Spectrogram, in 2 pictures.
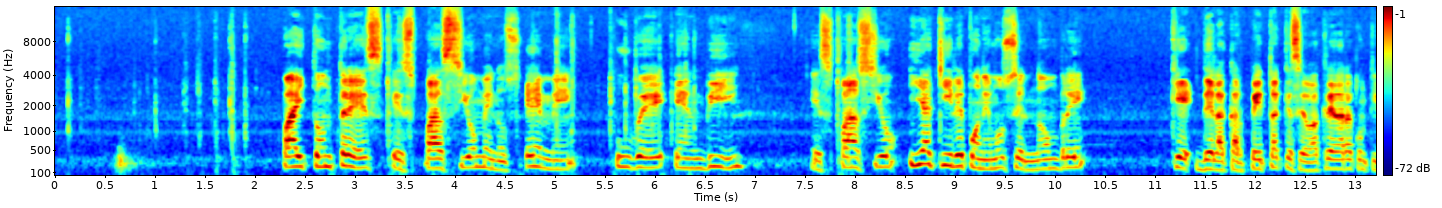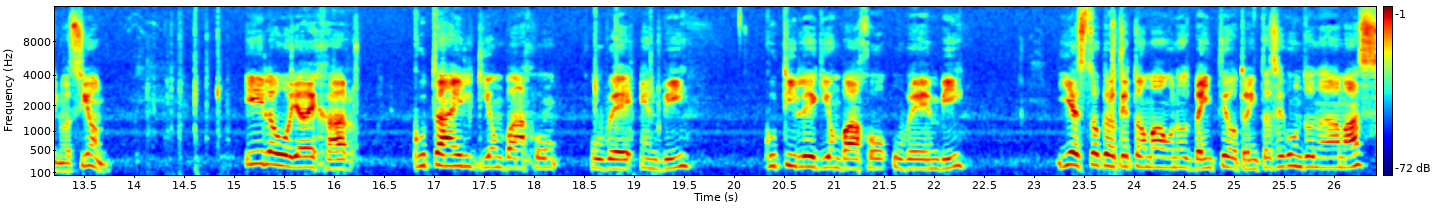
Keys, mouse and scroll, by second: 0.0-6.8 typing, 7.8 typing, 13.3-16.0 typing, 18.4-19.7 typing, 23.8 Return.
